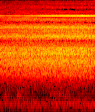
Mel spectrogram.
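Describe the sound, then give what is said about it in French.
A loud, steady jet roar of an airplane taking off, a broad hissing rush that holds at constant strength throughout with no voices over it. “Décolle.”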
